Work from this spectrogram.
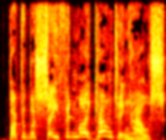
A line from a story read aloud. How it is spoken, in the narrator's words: Grizzlewald shouted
